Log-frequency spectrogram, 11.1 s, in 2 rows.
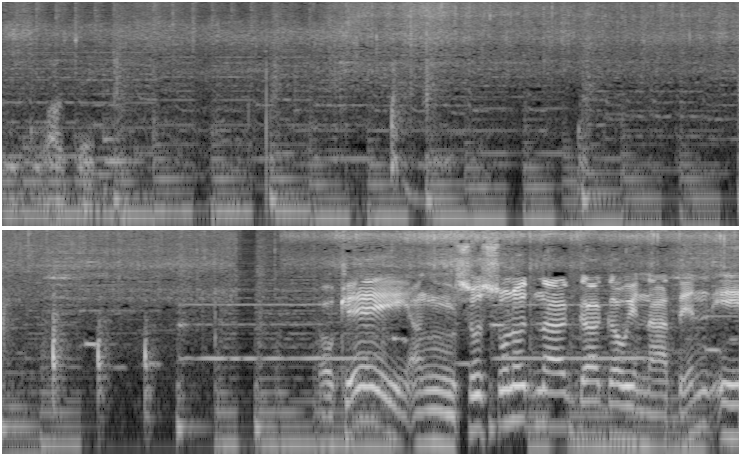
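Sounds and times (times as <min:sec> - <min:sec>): background music: 0:00.0 - 0:11.0
onions sizzling in frying pan: 0:00.0 - 0:11.0.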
